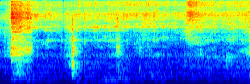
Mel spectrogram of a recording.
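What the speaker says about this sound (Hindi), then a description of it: "इसको अच्छे तरीके से हम भून लेंगे।" Mashed roasted brinjal bharta frying and being stirred into a spice masala in a pan, a steady close sizzle with a few scraping stir strokes and no talking.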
